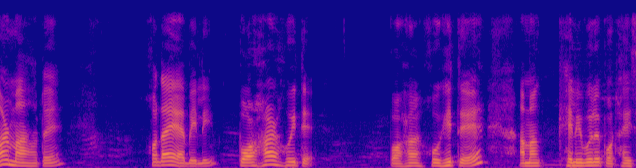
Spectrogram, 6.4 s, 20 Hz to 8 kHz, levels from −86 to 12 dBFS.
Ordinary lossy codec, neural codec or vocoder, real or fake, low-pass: none; vocoder, 44.1 kHz, 128 mel bands every 256 samples, BigVGAN v2; fake; 7.2 kHz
